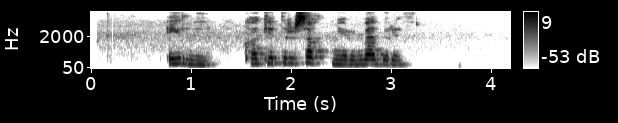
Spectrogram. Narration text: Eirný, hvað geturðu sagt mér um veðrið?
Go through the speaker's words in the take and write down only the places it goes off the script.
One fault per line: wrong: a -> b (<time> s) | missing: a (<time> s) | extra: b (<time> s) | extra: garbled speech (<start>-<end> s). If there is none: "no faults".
no faults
